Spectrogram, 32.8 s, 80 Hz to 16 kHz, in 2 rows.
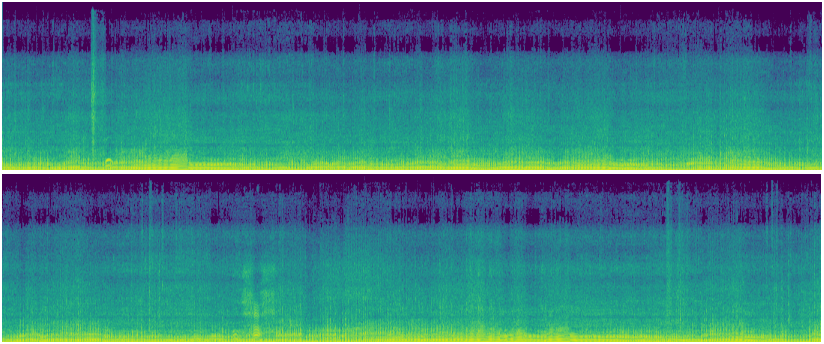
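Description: Honda CRF150F's single-cylinder four-stroke engine with its exhaust baffle removed, revving up and down continuously as the throttle is opened and closed, the pitch rising and falling every second or two.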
